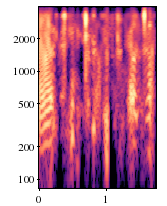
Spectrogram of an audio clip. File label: decoded speech, 7177KHz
